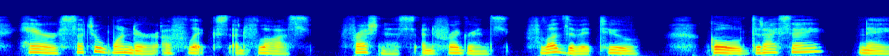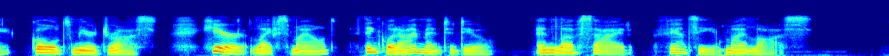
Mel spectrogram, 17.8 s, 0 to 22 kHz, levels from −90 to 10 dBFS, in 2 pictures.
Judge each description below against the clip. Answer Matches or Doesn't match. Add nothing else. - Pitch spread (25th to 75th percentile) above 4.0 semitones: Matches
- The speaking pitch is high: Doesn't match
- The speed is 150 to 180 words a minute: Doesn't match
